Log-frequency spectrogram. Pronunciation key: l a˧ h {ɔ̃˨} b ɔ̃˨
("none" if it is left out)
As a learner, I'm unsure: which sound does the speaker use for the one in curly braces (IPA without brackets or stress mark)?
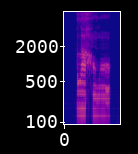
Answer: ɔ̃˨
